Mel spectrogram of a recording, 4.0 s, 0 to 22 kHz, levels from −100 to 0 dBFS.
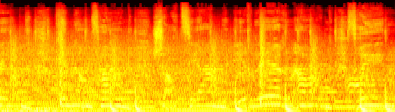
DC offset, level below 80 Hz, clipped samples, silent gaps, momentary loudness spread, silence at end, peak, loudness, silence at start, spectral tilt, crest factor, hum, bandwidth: under 0.1%; -24 dBFS; under 0.1%; none; 3 LU; 0 s; -2 dBFS; -14 LUFS; 0 s; -4 dB/octave; 12 dB; none; 19 kHz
